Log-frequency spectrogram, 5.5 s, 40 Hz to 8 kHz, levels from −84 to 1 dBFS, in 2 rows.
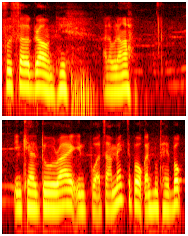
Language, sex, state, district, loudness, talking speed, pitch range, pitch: Mizo, male, Mizoram, Aizawl, -18 LUFS, 185 wpm, 130-160 Hz, 145 Hz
